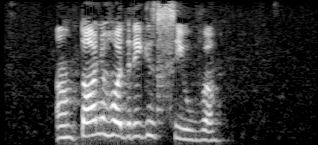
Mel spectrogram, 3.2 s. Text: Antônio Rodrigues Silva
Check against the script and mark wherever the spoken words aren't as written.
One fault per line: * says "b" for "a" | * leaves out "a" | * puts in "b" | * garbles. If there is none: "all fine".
all fine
